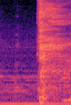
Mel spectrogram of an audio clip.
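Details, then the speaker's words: A single abrupt cough from an adult whose voice is less than optimal, recorded while reading a game's story aloud, after a moment of quiet room hum. "Sorry about coughs. Those are a problem I'm having."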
